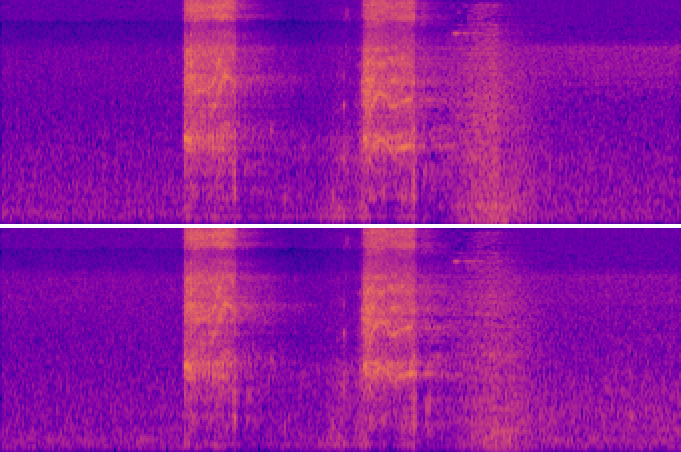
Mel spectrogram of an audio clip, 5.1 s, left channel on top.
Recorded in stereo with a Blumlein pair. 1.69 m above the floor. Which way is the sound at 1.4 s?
5° left.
